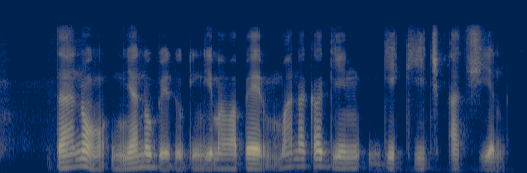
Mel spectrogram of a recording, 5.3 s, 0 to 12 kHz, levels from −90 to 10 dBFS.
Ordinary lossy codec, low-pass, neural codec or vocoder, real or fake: none; 7.2 kHz; codec, 16 kHz, 0.9 kbps, LongCat-Audio-Codec; fake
